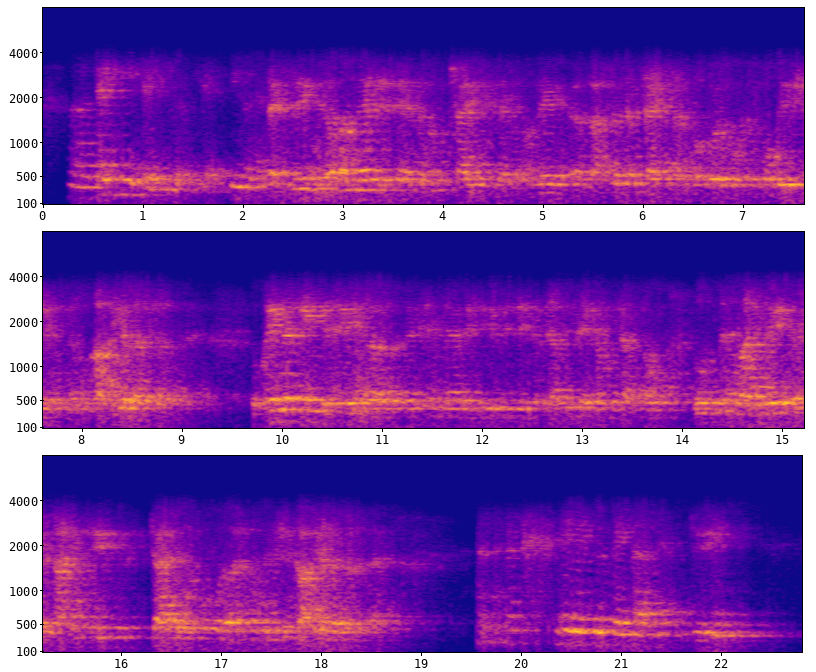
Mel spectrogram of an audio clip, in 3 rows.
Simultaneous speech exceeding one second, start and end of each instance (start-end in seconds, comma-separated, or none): none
